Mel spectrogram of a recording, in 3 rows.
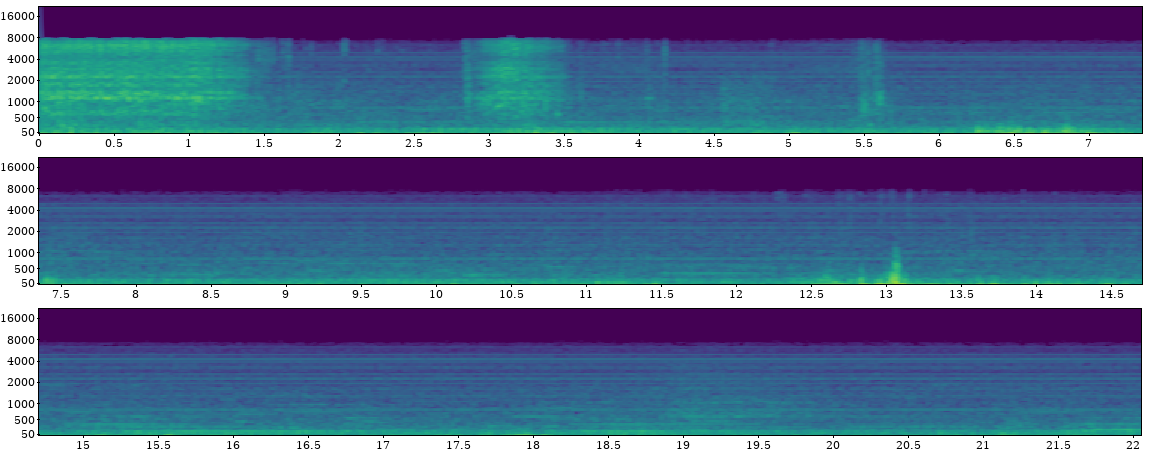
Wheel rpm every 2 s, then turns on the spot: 100, 20, 0, 0, 0, 0, 0, 0, 0, 0, 0.
none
